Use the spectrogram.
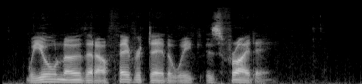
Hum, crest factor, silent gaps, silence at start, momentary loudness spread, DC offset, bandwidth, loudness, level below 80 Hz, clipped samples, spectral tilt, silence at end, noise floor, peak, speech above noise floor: none; 20 dB; none; 0.25 s; 8 LU; under 0.1%; 15.5 kHz; -20 LUFS; -50 dBFS; under 0.1%; -5 dB/octave; 0.9 s; -53 dBFS; -2 dBFS; 33 dB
